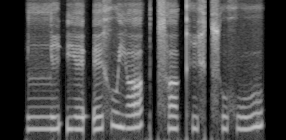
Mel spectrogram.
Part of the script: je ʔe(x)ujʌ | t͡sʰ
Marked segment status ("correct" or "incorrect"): correct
